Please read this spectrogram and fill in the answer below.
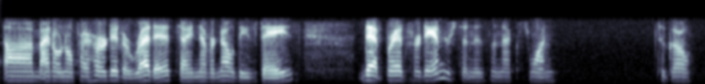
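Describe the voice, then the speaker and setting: A woman's voice: sits low, flat delivery, normal speed, no echo. A woman radio host in casual, chatty fan talk, rambling as she tells things. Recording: thin, phone-like radio line.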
